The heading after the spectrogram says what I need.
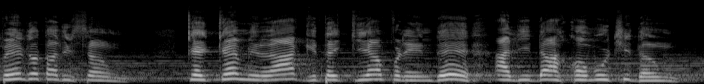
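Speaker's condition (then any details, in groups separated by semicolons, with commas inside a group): Cerebral palsy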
